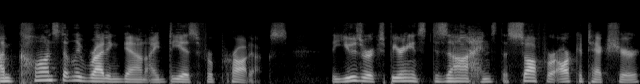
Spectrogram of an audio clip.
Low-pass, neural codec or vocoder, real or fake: 7.2 kHz; codec, 16 kHz in and 24 kHz out, 0.6 kbps, FocalCodec, streaming, 2048 codes; fake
